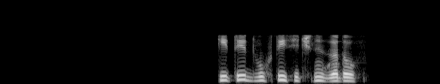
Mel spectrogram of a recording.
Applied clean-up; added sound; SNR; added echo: neural mask model DeepFilterNet 3.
